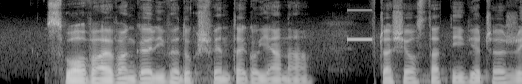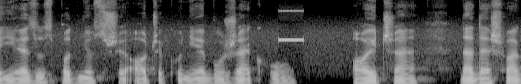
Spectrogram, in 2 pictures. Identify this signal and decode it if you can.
Quindar tones, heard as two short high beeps, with a squelch burst at the end and speech in Polish.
